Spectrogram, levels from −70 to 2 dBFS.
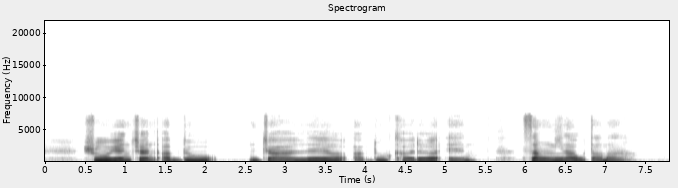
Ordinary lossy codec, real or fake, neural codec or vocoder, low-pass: none; fake; codec, 24 kHz, 1.2 kbps, DualCodec; 7.2 kHz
